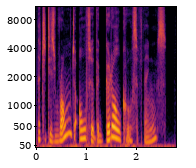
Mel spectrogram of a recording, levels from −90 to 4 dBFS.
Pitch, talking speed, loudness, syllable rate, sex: 190 Hz, 255 wpm, -18 LUFS, 5.4 syllables/s, female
